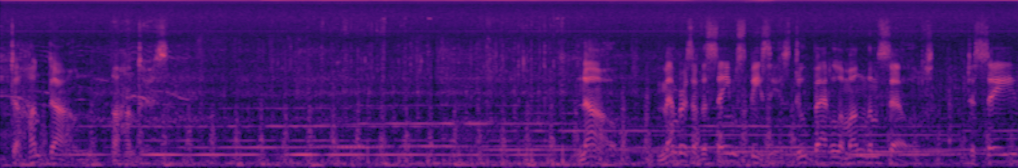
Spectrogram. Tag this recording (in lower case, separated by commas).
speech, music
